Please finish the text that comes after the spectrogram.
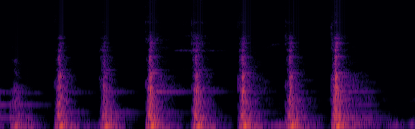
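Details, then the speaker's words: VW Polo: hand taps on the front wheel bring a dull knock with a short metallic clinking from the front brake caliper, caused by worn caliper guide pins, not the lower ball joint; noise occurs off-road. "அதுல பாத்தீங்க இல்லையா கிளிங் கிளிங்னு அந்த noise வந்துச்சு இல்லையா குழுங்குது இந்தா இது கேலிப்பர்ல இருந்துதாங்க வருது."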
